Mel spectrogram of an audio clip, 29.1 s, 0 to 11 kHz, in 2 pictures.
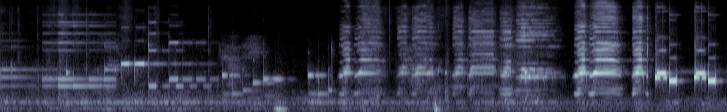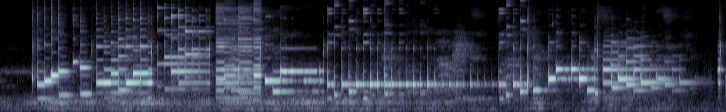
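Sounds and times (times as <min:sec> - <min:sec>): beeping electronic ringtone melody: 0:00.0 - 0:05.4, 0:15.3 - 0:28.2
phone ringtone chord bursts: 0:15.3 - 0:23.6, 0:24.4 - 0:27.6.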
